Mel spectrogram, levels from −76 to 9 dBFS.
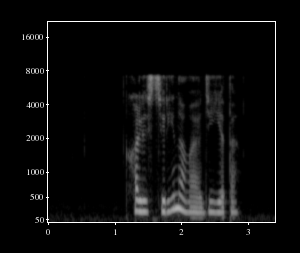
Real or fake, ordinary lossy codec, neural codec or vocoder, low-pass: fake; none; codec, 16 kHz, 8 kbps, FunCodec, trained on Chinese and English, 25 frames a second; 7.2 kHz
